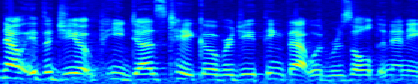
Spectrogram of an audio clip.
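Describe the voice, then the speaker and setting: A woman talks at a very fast pace with a fairly high pitch and ordinary pitch variation. Noticeable background noise is present. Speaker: news anchor and reporter. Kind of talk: TV news anchor delivery.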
